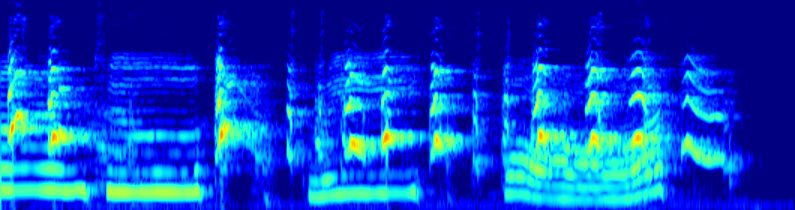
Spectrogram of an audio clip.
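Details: Pomeranian dog, male, indoors at home, barking while watching its owner work out; high yappy barks with harmonic whines and short sustained tones, irregular over five seconds.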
